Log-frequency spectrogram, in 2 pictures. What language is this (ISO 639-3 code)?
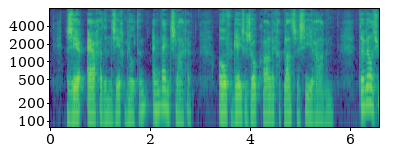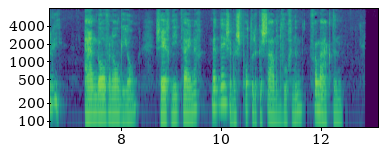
nld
